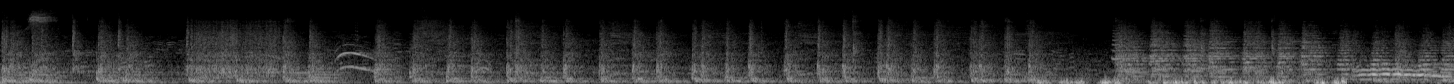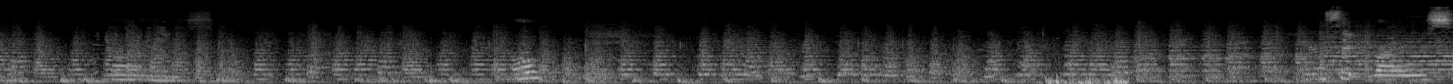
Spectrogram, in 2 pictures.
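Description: High school brass marching band playing a march: brass over steady drumbeats, with a new passage starting about eleven seconds in.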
